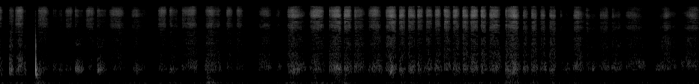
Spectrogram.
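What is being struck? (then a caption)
Graphite pencil on paper sheet. A pink wooden pencil, held low, shades hair on a flat sheet of drawing paper with rapid back-and-forth strokes. Each stroke makes a quiet, bright, hissing scratch as the graphite rubs across the paper, and the strokes repeat in a quick, uneven rhythm.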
